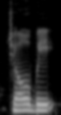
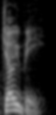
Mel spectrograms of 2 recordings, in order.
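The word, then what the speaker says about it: Jobe: Uh Big Dog says, "Thoughts on championship player Joby Bellingham who from the championship excite." His name You don't pronounce the be. It's not Joby. Joby won. No, it's from the Bible. Job.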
